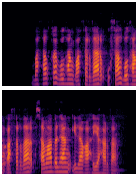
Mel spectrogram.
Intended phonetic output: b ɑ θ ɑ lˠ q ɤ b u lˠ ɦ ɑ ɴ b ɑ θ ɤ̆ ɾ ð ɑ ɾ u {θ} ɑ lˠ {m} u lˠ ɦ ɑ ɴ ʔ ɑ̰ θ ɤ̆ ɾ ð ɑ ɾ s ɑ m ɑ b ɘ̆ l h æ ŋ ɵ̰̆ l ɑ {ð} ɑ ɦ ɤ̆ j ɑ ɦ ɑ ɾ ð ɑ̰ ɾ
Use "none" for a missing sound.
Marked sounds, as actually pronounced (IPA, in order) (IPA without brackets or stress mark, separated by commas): θ, b, ʁ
